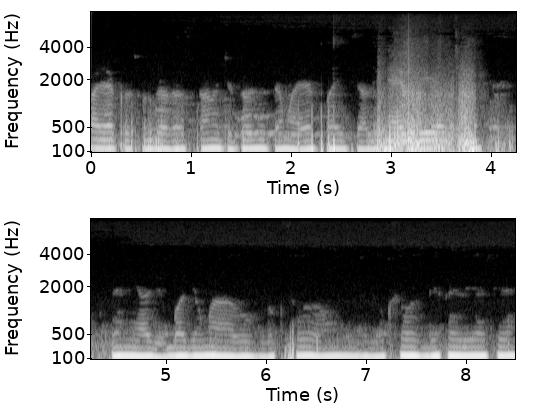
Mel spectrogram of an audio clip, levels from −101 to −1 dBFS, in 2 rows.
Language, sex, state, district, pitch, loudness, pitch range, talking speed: Gujarati, male, Gujarat, Gandhinagar, 125 Hz, -17 LUFS, 125-130 Hz, 120 wpm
